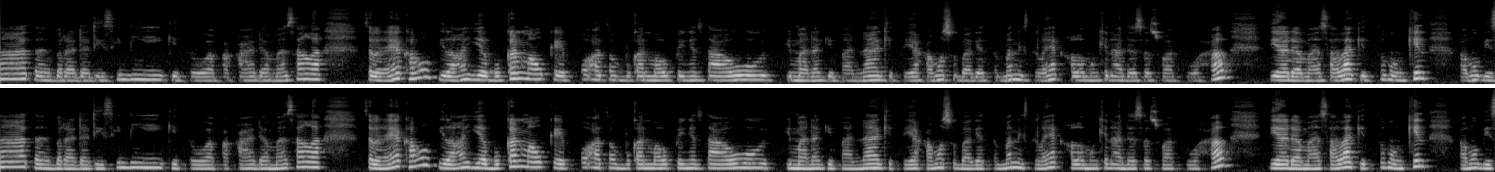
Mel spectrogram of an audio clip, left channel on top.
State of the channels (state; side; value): normal; both; correlation 0.50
